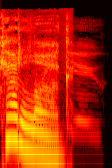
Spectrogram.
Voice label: US female "catalog"; lynne publishing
